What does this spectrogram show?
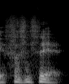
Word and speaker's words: FFFit: that's the actual name it's Universal FF fit so you got to say f fit because that's that's how it's that's how you say it I love this company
